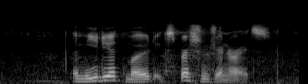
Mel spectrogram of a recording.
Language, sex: English, male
